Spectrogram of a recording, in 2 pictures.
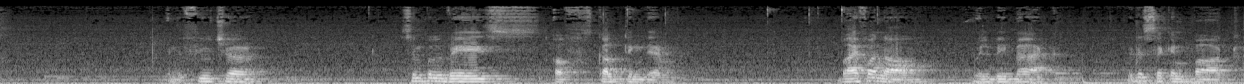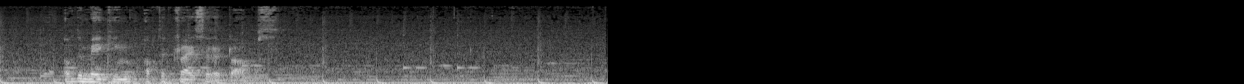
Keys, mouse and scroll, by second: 6.3 shift+middle click, 7.7 middle click, 8.4 shift+middle click.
